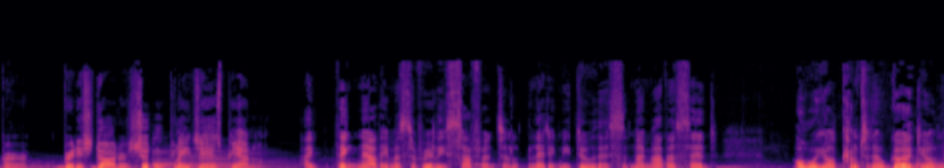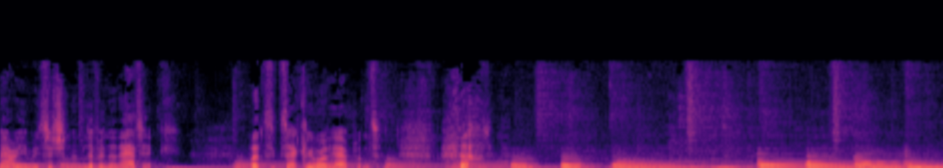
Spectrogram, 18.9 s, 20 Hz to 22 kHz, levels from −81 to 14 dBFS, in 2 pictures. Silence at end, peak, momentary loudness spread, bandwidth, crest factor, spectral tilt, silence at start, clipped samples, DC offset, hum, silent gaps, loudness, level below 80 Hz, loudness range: 0 s; -4 dBFS; 12 LU; 14 kHz; 18 dB; -6 dB/octave; 0 s; under 0.1%; under 0.1%; none; none; -24 LUFS; -42 dBFS; 5 LU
